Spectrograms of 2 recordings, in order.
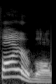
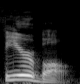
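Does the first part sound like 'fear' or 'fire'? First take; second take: fire; fear. First: The first part sounds like 'fire'. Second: The first part sounds like 'fear'. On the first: The speaker calls it wrong. "you'd pronounce that Fireball" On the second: The speaker calls it right. "It's pronounced Fearball"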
